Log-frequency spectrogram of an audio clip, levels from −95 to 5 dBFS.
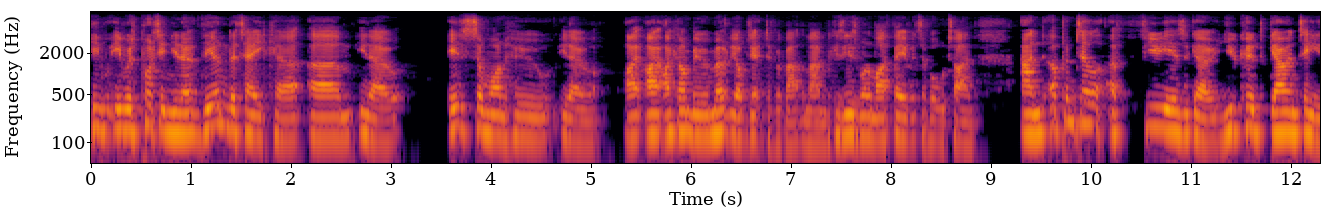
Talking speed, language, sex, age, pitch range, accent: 225 wpm, English, male, 30-49, 115-140 Hz, British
